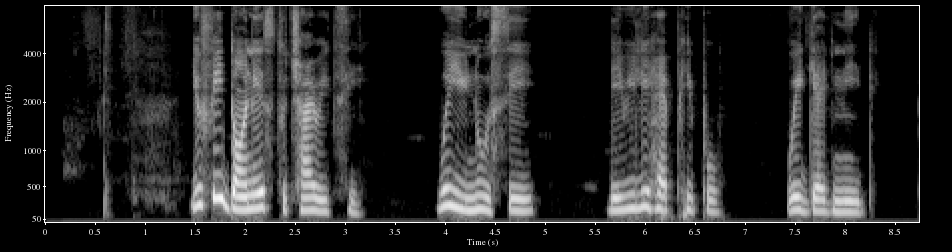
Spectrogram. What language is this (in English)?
Nigerian Pidgin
